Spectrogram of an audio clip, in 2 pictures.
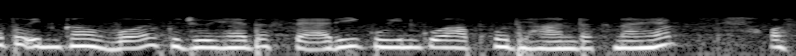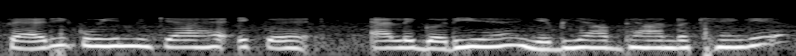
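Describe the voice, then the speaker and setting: Fast-talking Indian woman teacher, tinny audio. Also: fairly high pitch. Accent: Indian English. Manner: fast-talking, repeats each point, checks understanding. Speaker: English literature teacher. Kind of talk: exam-prep lecture in Hinglish. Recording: tinny phone-like audio with clear background noise.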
